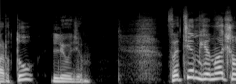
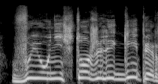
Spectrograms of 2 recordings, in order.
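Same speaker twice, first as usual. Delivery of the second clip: high-pitched outcry; urgent, raised-pitch exclamation; mild shout; 7 semitones higher than usual. A narrator's reading. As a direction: cry out in alarm without full volume. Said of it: "закричал я".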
